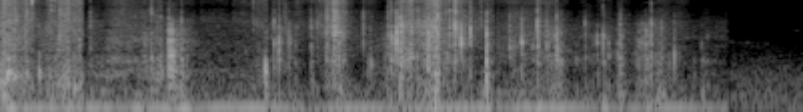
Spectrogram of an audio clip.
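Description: Plastic packaging crinkling and rustling as a cardboard product box is opened and its contents handled: a run of irregular crackles that stops shortly before the end.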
